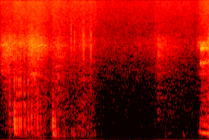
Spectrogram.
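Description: Near silence: room tone with two faint, brief soft sounds in the first second.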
